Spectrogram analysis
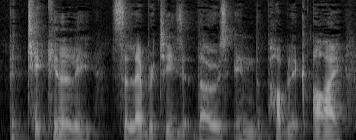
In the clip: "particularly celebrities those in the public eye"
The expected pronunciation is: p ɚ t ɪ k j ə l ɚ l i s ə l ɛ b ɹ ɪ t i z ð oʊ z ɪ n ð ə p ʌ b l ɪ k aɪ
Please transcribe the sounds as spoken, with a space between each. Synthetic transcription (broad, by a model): p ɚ t ɪ k j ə l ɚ l i s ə l ɛ b ɹ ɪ t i z ð oʊ z ɪ n ð ə p ʌ b l ɪ k aɪ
